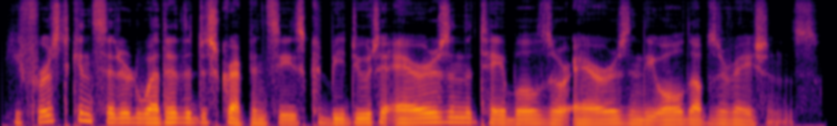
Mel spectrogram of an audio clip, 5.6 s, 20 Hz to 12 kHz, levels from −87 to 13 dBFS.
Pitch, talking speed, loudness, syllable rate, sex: 115 Hz, 215 wpm, -19 LUFS, 6.1 syllables/s, male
